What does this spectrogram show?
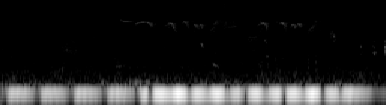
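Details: Budgerigars kept with the owner's hens break into fast, chattering high chirps and short warbles after a quiet opening, set against a heavy low drone.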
